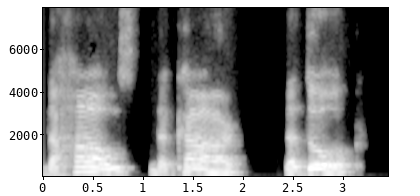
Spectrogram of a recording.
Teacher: este artículo se puede pronunciar de o también se puede pronunciar da. Estas dos opciones son libres.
